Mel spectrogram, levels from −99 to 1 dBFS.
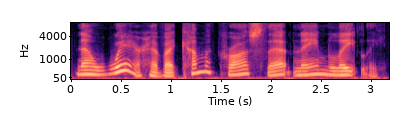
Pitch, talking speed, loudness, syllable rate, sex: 185 Hz, 170 wpm, -18 LUFS, 4.3 syllables/s, female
